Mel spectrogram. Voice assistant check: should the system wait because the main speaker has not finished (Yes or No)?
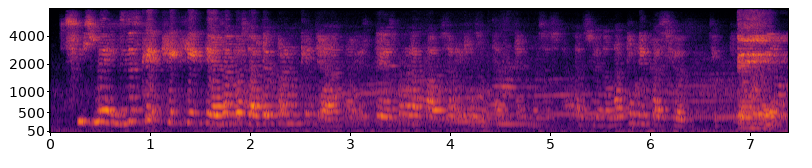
No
